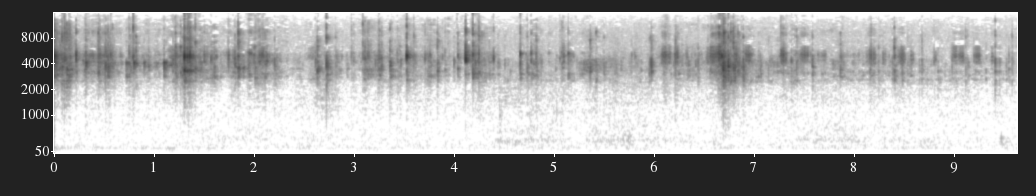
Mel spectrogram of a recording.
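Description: A hanging nut shell waterfall shaker, with dark hollow shells strung on white cord, is shaken and its strands are stroked with fingertips and nails. Dense, bright clattering rattles rise and fall in quick bursts, with a few sharper clusters of clicks standing out. The sound is entirely high and dry, with almost no low end and very short decays.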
